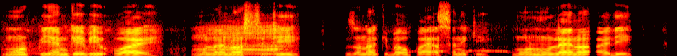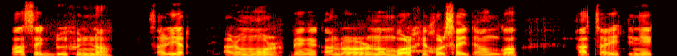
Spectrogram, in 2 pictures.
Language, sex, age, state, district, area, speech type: Assamese, male, 18-30, Assam, Majuli, urban, read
